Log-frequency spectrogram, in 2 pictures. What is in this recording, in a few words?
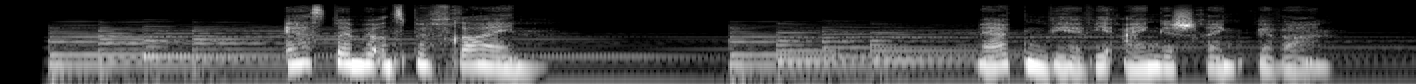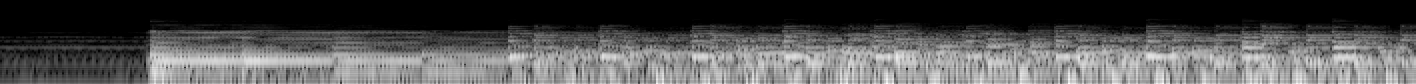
COMMERCIAL German; BaByliss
